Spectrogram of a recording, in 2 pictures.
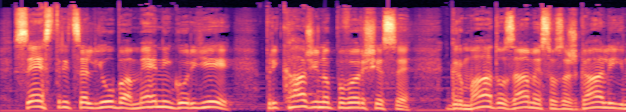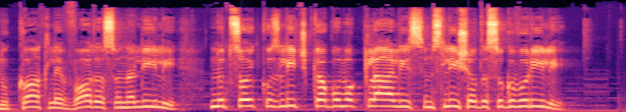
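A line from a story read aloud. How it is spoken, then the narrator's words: Young goat calling out. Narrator (Slovenian): kozlička, ki je klical sestrico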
